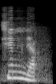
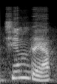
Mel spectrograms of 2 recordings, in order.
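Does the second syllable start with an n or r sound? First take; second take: n sound; r sound. First: The second syllable starts with an n sound. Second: The second syllable starts with an r sound. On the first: The speaker calls it right. "dia jadi N. Jadi Cimnyak" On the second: The speaker calls it wrong. "Bukan bacanya Cimriak"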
